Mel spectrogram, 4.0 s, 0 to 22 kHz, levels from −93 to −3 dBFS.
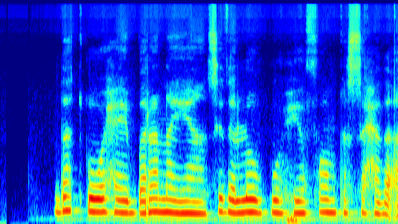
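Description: Comfort noise in place of the background occupies the opening 0.00 to 0.25 s of this speech clip. For those first 254 ms the real background, which sits about 62 dB below the loudest passages, is replaced by a steady, featureless hiss, with a level step of about 10 dB where the genuine background returns. The likely cause is discontinuous transmission of the kind Opus DTX performs: the sender goes quiet when it detects no speech, and the receiver fills the gap with synthetic noise shaped only roughly like the room.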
